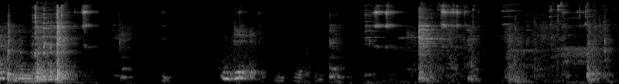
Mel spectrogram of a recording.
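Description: Spoons clatter and clink in a home kitchen, a few bright metallic jangling bursts separated by quiet gaps, close and fairly loud, with soft background voices.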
